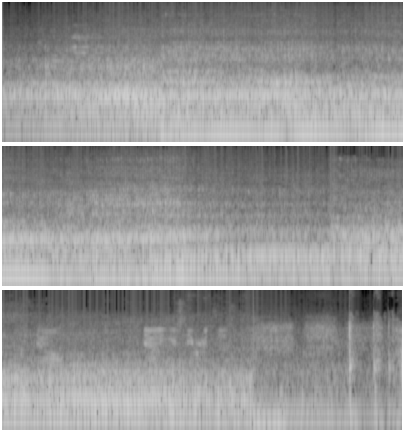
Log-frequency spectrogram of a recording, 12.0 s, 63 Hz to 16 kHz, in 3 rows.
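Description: A used car's engine, not a V8 and distinct from a four-cylinder, runs with a steady low rumble and some revving swells, close and fairly loud, with a person talking over parts of it.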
